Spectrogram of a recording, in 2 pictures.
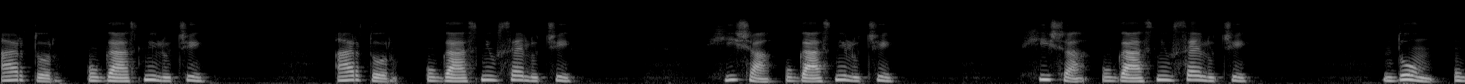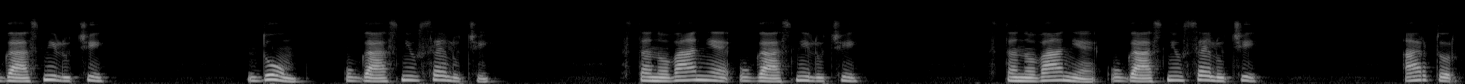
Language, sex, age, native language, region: Slovenian, female, 50-59, Slovenian, Central Slovenia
